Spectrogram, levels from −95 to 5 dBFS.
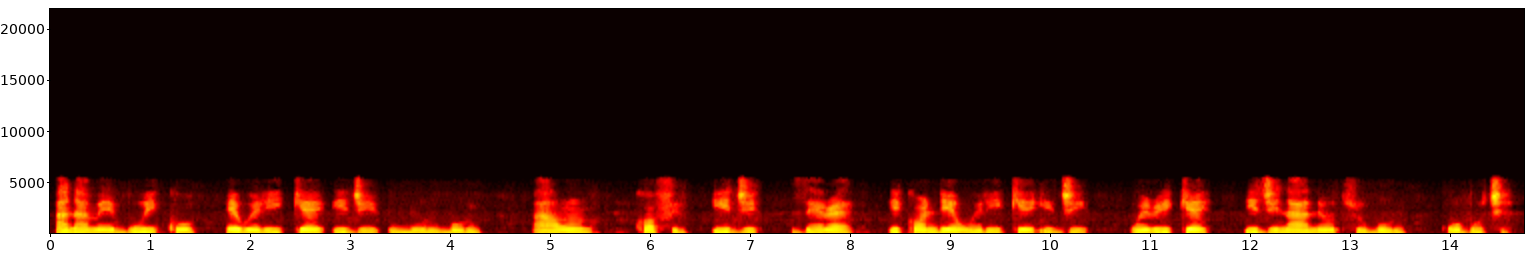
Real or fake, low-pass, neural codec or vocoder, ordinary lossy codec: fake; 5.4 kHz; codec, 16 kHz in and 24 kHz out, 1 kbps, XY-Tokenizer; none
